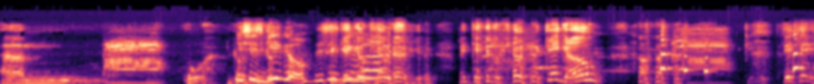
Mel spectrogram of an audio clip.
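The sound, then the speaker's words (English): A person imitates a pet goose with a few nasal, honking calls, then carries on in a goofy, squawky voice in loud, animated bursts with brief pauses, in the south west of England. “he's my pet goose.”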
